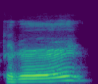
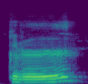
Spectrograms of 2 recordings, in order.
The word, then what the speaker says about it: Krishna: So this is the T. Okay, the front part of your mouth. You say Krishna. This is how it goes. Krishna.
